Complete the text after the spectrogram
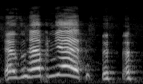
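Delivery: high, puzzled denial; retold confusion. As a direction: reenact baffled disbelief with a laugh. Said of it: "totally confused".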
